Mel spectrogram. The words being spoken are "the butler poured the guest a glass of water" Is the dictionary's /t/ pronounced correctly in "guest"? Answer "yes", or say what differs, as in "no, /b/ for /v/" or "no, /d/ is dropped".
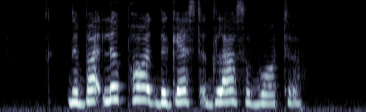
yes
